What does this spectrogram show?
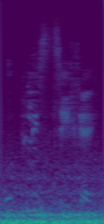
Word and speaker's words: Uplistsikhe: Uplistsikhe.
